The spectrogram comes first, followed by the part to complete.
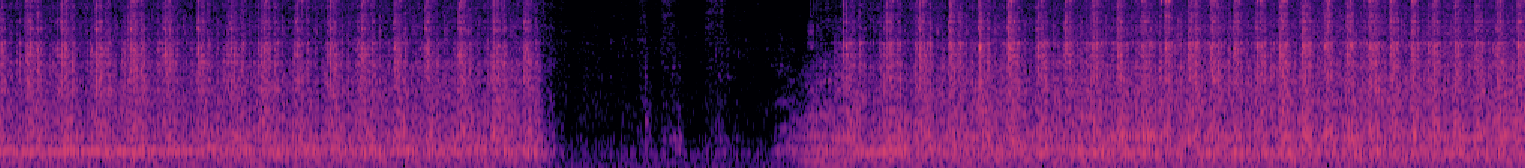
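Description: Simplicity sewing machine stitching a seam along the edge of a fabric hat brim, with a fast, even stitch rhythm. It stops about three and a half seconds in and starts again about a second and a half later.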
